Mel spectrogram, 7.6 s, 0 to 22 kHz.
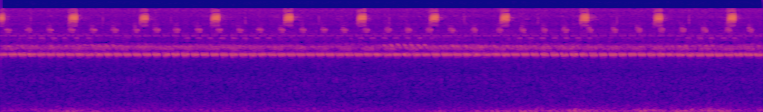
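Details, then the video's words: Grass insects calling through a summer night, a smooth sustained high trill with crisp repeated chirps about every 0.7 seconds, while a low rumbling noise grows stronger toward the end. "여름밤의 포근한 풀벌레 소리"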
